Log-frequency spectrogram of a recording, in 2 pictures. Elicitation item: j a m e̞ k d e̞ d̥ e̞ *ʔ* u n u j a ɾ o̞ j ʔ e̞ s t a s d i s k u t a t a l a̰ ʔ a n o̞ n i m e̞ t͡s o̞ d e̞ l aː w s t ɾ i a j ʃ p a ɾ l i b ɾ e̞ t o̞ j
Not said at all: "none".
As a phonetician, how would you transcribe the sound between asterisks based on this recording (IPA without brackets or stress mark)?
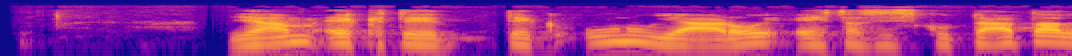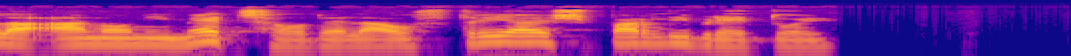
k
